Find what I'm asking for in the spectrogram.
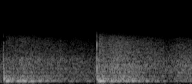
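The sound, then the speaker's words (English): A basketball is dribbled back to the shooting line, giving two dull, thudding bounces about a second apart. Both sit over a steady soft hiss. “Retrieving the ball, he dribbles it back to the line.”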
